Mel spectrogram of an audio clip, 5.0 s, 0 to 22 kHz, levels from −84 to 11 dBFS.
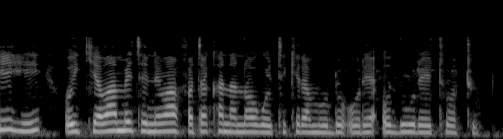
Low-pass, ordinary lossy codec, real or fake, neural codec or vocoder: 7.2 kHz; none; real; none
